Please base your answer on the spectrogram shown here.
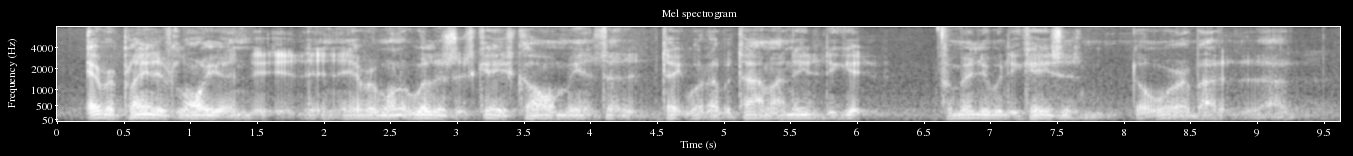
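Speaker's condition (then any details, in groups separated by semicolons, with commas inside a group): Parkinson's disease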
